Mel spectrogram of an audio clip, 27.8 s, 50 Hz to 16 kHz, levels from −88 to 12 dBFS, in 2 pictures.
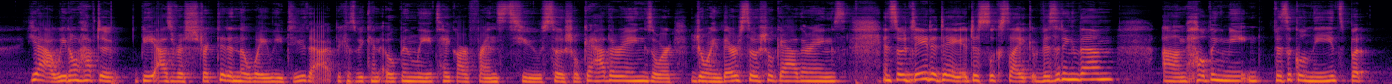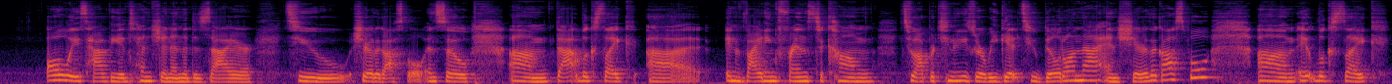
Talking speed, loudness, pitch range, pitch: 185 wpm, -22 LUFS, 165-200 Hz, 180 Hz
